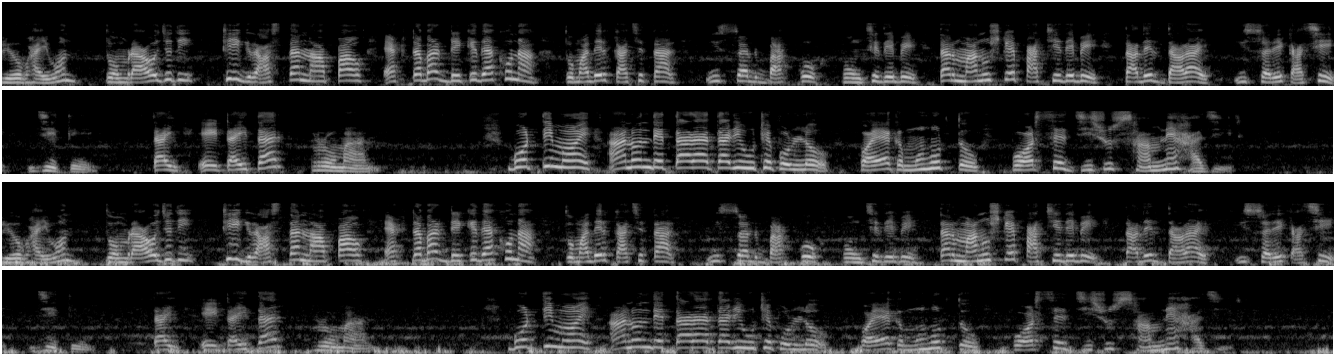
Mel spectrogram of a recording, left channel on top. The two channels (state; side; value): normal; both; correlation 0.34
